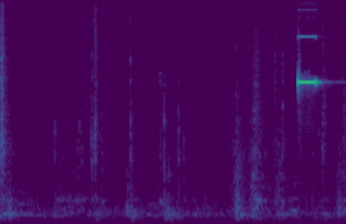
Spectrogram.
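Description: Quiet room, then one short, piercing high beep at about three seconds; the alarm sounds normally on test.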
